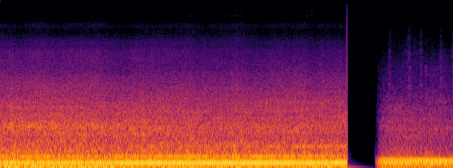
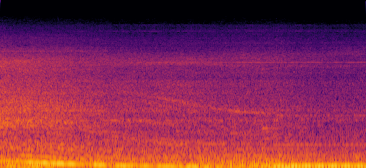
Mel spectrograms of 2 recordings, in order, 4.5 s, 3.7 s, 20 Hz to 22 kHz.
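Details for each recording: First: JDM-front DC2 Integra: a deep, loping, uneven idle with a low drone; rough idle, and the owner suspects the distributor timing is off, unconfirmed. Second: JDM-front DC2 Integra idling after replacing failed fuel pump with DW200, plus new plugs, wires, crank and cam sensors: low, steady idle without dipping or hunting; previously nearly died at idle; fixed.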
